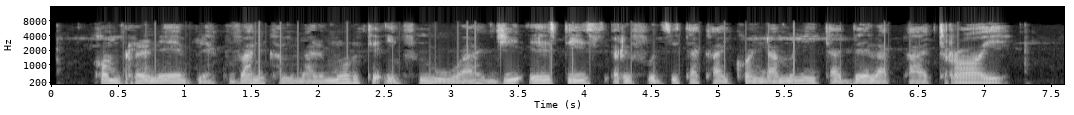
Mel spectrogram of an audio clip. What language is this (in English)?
Esperanto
